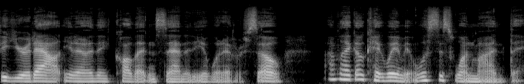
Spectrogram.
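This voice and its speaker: Over a silent background in a very clean recording, a woman talks at a very fast pace with a very deep, low pitch and vocal fry. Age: 60s. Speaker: co-host and former pastor. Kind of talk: casual conversational podcast discussion.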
